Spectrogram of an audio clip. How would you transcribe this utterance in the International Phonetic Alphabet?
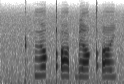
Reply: ʈʰ ɯ qʼ ɯ ɓ ɛ qʼ i

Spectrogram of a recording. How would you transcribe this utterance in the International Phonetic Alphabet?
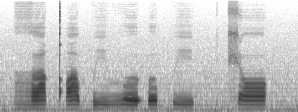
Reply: ɦ ʌ qʼ ɔ p i β ʊ ʔ ʊ p i | t͡ʃ ɔ

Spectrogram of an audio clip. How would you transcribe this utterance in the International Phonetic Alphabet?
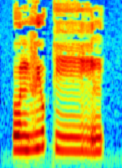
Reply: o n vʲ o k iː n

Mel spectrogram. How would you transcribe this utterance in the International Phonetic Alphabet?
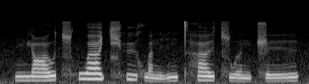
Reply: n̪ j ɑ˧˥ ʊ̯ t͡sʰ w ä˥ t͡ɕʰ y˥˩ x w a˩ n i˥˩ n t̪ʰ a˥ ɪ̯ t͡s w ə˨˩ n ʈ͡ʂ e˧˥ ɪ̯

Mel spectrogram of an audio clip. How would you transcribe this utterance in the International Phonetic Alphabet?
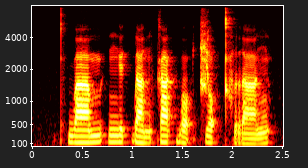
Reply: kʰ w a˦˥ m | ŋ e˦˥ k̚ l a˨˩ n k a˥˩ k̚ w ɔ˨˩ ʔ t͡ɕ ɔ˥˩ ʔ kʰ r a˩˦ ŋ

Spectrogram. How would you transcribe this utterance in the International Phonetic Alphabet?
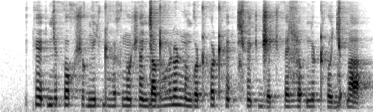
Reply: k ẽ ʔ ɟ ĩ θ o x ʃ ʊ ɡ ẽ ç ɖʱ ø x n̪ õ ʃ ã ɟ a ɖʱ o ɳ ʊ ɳ n̪ õ ɡ o ʈʰ o ʈʰ ẽ ʔ t͡ɕʰ ẽ t͡ʃ d͡ʒ e t͡ʃ θ e ɮ o ʔ ɲ ø ʈʰ ʊ ɟ ø ʔ ɳ a

